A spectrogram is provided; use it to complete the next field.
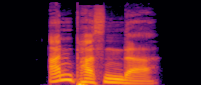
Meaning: inflection of anpassend: 1. strong/mixed nominative masculine singular 2. strong genitive/dative feminine singular 3. strong genitive plural
- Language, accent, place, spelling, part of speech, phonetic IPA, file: German, Germany, Berlin, anpassender, adjective, [ˈanˌpasn̩dɐ], De-anpassender.ogg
